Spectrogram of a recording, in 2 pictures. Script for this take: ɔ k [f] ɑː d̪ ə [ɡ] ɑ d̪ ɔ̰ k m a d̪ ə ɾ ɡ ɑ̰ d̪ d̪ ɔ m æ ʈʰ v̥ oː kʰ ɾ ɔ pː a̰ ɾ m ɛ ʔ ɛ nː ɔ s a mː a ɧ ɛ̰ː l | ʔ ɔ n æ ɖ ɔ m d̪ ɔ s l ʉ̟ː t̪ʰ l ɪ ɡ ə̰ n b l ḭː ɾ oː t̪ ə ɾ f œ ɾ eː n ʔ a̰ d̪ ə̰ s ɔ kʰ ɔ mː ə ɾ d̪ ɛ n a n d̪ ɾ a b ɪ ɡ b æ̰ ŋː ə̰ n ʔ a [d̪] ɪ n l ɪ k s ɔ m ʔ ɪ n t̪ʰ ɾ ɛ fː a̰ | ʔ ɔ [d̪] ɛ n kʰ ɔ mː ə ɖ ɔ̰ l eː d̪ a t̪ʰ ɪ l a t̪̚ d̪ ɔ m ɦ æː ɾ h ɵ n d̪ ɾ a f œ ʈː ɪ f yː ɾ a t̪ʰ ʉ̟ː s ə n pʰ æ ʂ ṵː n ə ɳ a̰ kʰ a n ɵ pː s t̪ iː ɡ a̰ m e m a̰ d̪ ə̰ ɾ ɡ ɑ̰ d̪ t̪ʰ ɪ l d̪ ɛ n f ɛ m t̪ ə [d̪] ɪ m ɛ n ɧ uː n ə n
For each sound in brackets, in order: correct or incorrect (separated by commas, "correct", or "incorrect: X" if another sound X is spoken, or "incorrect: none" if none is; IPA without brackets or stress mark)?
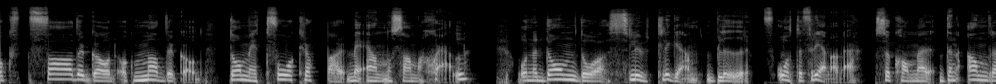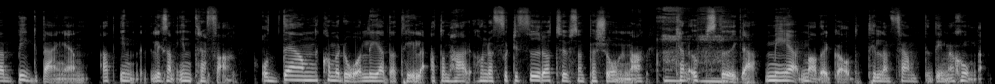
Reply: correct, correct, incorrect: t̪, correct, correct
